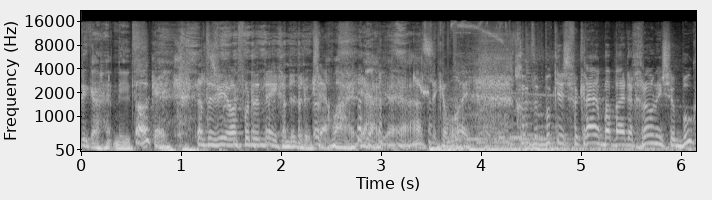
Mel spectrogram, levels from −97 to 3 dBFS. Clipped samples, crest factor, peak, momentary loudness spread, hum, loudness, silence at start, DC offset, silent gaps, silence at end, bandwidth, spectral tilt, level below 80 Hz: under 0.1%; 10 dB; -10 dBFS; 2 LU; none; -19 LUFS; 0 s; under 0.1%; none; 0 s; 16.5 kHz; -4.5 dB/octave; -26 dBFS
